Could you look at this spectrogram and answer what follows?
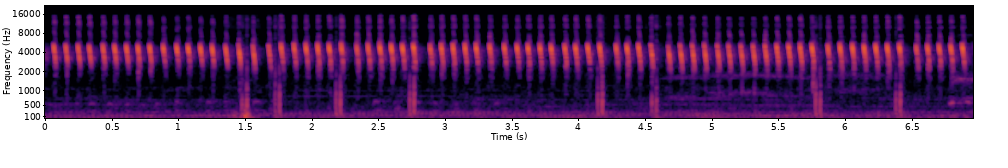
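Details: Lure song of a bar-winged prinia (ciblek sawah), meant to set other prinias singing: an unbroken, rapid, ringing trill of high chips about two a second per beat-cluster, continuing for seconds, with occasional soft clicks behind.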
